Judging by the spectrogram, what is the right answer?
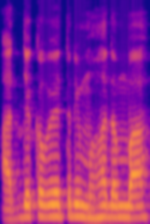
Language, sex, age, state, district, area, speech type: Marathi, male, 18-30, Maharashtra, Raigad, rural, spontaneous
